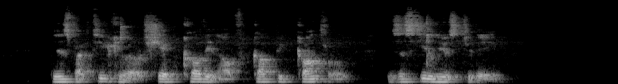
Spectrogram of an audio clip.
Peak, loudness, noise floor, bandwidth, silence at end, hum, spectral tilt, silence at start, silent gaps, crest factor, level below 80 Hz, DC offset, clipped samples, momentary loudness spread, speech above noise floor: -10 dBFS; -26 LUFS; -77 dBFS; 15 kHz; 1.15 s; none; -4.5 dB/octave; 0.55 s; none; 18 dB; -68 dBFS; under 0.1%; under 0.1%; 10 LU; 52 dB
